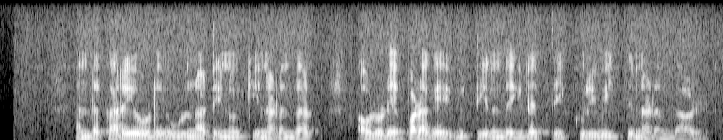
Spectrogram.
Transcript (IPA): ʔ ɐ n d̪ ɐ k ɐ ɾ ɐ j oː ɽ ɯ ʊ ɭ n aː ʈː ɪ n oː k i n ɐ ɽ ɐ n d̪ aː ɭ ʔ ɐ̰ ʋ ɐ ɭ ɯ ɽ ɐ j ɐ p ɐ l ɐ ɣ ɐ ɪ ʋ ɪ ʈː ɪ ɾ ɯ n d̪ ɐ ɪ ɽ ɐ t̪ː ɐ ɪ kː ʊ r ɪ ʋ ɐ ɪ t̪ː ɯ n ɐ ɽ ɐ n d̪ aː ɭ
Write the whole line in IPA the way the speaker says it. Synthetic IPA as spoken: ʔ ɐ n d̪ ɐ k ɐ ɾ ɐ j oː ɽ ɯ ʊ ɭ n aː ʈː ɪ n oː k i n ɐ ɽ ɐ n d̪ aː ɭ ʔ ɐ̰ ʋ ɐ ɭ ɯ ɽ ɐ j ɐ p ɐ ɽ ɐ ɣ ɐ ɪ ʋ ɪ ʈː ɪ ɾ ɯ n d̪ ɐ ɪ ɽ ɐ t̪ː ɐ ɪ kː ʊ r ɪ ʋ ɐ ɪ t̪ː ɯ n ɐ ɽ ɐ n d̪ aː ɭ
